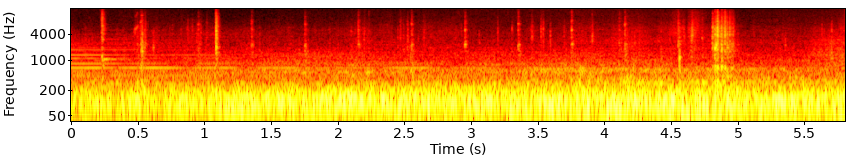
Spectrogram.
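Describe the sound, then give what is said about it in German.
Steady low engine and road rumble from inside a moving car as it slowly pulls in to park beside a white car at its destination, with scattered sharp ticks like an indicator clicking; no one speaks. “So, ich bin gerade angekommen. Ich habe direkt neben einem weißen Auto, auf dem Tierbestattung steht, geparkt.”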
